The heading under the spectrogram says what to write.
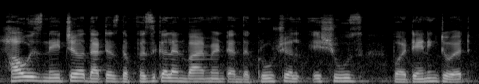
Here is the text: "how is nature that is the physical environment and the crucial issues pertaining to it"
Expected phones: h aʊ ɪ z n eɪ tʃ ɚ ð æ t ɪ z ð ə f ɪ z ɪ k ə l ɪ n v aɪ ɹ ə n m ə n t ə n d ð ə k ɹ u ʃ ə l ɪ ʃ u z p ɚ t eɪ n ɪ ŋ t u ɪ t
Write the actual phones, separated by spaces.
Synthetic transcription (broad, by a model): h aʊ ɪ z n eɪ tʃ ɚ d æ t ɪ z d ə f ɪ z ɪ k ə l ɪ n v aɪ ə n m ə n t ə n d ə k ɹ u ʃ ə l ɪ ʃ u z p ɚ t eɪ n ɪ ŋ t u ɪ t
